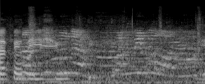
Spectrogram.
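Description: Children's voices shouting and calling out while they play, one high voice after another with few breaks.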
